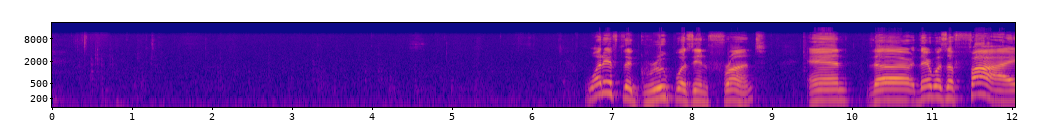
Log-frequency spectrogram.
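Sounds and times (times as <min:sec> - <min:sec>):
low hum and hiss: 0:00.0 - 0:12.0.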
